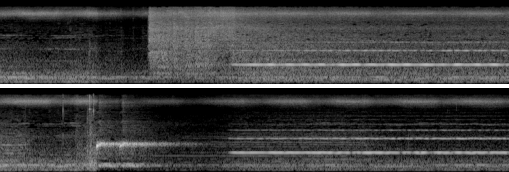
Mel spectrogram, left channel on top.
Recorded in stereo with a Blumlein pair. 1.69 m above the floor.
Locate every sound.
2.3 s a flute: 65° right, 5 m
